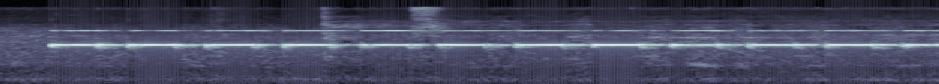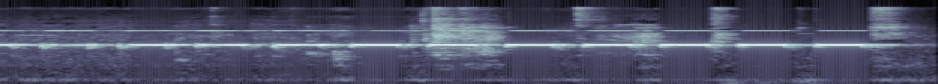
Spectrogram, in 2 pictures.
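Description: A bus exit-door warning buzzer sounding as the doors close: one loud high-pitched tone pulsing rapidly for about six seconds, then stopping. A short burst of noise comes about four and a half seconds in.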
